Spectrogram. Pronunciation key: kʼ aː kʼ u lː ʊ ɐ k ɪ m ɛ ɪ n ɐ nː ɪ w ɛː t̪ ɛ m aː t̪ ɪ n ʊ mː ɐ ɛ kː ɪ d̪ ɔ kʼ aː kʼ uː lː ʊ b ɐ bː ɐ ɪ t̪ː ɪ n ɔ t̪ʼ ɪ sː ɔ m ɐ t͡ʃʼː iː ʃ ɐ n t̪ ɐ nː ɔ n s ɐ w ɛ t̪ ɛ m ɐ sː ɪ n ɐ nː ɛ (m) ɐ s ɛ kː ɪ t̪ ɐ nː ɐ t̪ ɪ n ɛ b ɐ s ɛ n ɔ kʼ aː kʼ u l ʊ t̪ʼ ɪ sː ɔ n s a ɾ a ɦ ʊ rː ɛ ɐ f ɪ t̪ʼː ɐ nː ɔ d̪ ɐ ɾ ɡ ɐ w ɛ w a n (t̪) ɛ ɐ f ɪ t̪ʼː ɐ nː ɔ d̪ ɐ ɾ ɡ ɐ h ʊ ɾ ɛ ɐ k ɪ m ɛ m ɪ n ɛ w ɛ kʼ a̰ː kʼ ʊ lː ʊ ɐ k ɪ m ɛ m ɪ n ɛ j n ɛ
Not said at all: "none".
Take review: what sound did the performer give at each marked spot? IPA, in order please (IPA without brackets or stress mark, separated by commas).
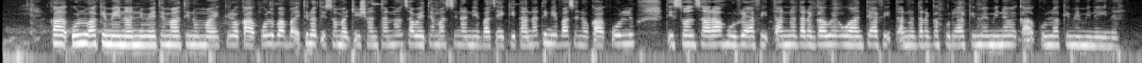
b, t̪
